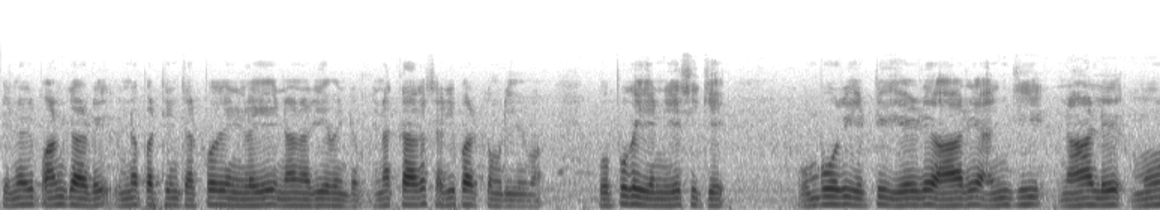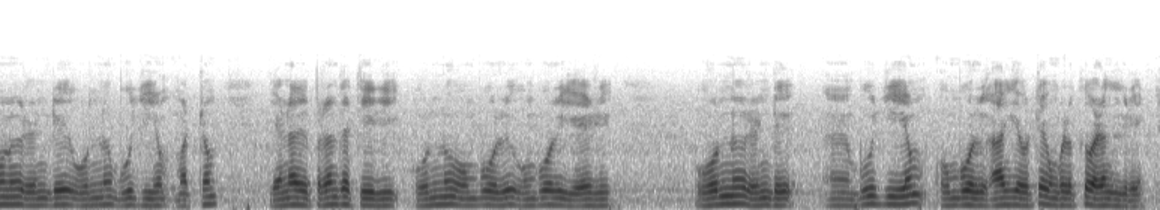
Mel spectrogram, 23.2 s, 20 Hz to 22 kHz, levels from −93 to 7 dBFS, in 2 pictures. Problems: none marked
